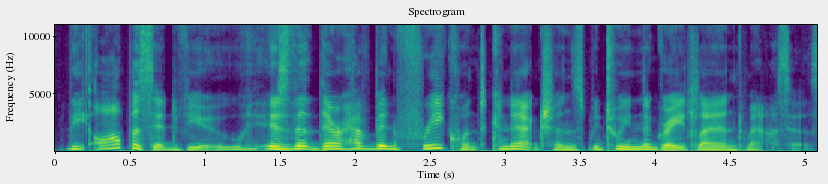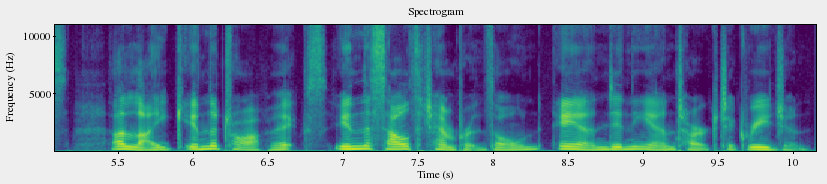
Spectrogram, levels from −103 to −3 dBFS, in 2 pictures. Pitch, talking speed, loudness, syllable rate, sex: 195 Hz, 170 wpm, -19 LUFS, 5.0 syllables/s, female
